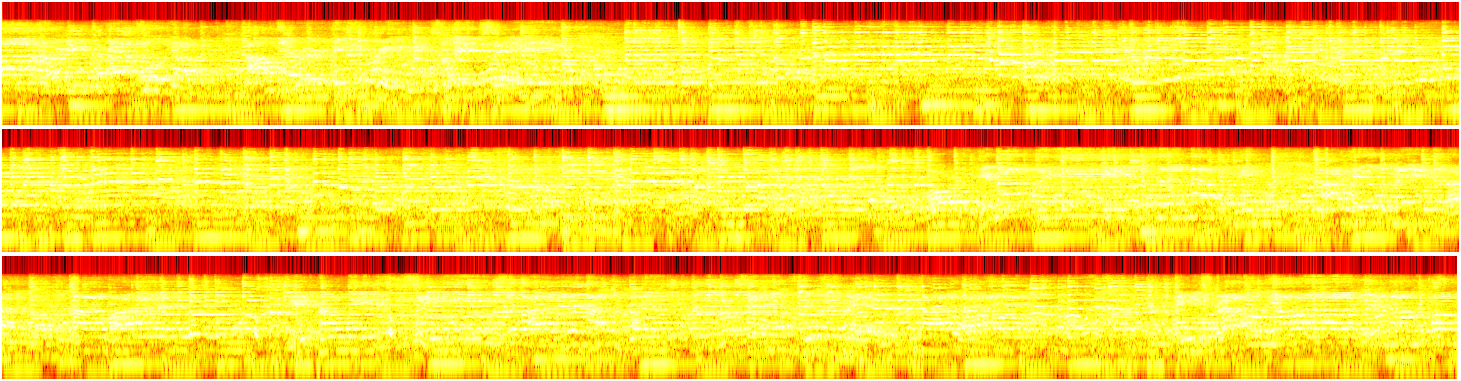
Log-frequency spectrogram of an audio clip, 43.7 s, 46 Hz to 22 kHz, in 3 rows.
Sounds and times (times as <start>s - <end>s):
Country: 0.0s - 43.6s.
